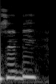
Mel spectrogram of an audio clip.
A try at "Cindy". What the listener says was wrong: That sounded like Sydney.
